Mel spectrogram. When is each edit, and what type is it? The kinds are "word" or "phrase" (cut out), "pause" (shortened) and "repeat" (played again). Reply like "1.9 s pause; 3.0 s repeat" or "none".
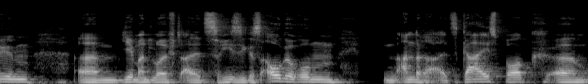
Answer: none

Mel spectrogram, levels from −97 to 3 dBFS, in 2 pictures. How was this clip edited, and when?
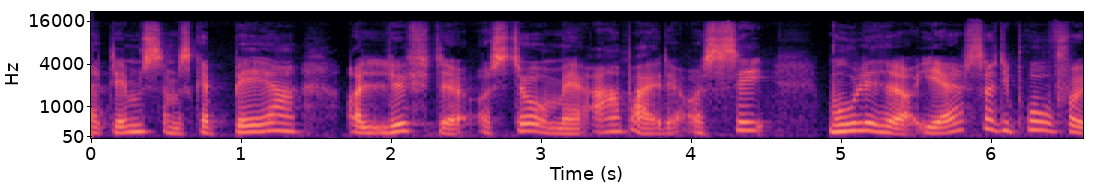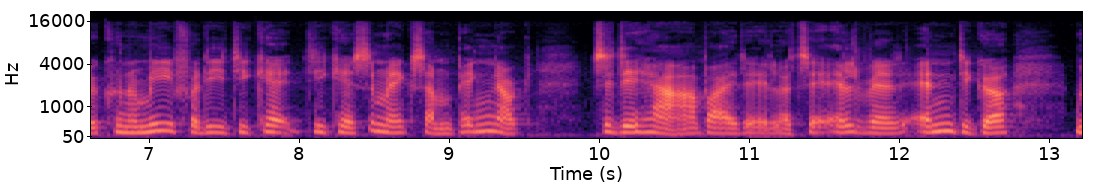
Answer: none

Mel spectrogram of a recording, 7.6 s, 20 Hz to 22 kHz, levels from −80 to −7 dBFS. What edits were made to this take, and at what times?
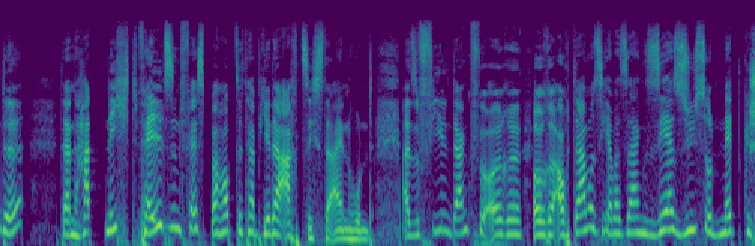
1.4 s phrase; 5.3 s pause

